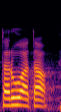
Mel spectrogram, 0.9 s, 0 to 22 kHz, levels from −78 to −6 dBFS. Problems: constant background noise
